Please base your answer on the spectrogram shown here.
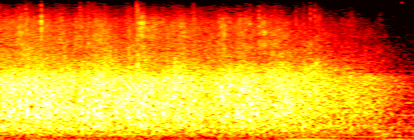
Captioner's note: applause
